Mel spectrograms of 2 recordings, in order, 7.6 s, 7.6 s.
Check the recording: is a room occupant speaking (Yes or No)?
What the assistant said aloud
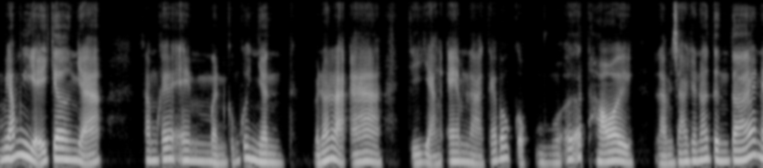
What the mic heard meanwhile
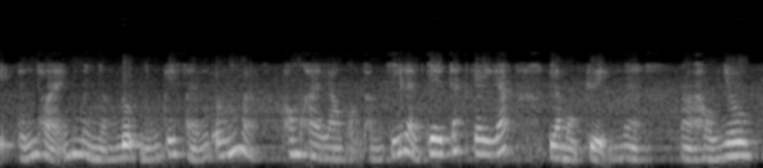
Yes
